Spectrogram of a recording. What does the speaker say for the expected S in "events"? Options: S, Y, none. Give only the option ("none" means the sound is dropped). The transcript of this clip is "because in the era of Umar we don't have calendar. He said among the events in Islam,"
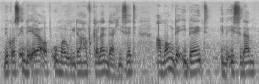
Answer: none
